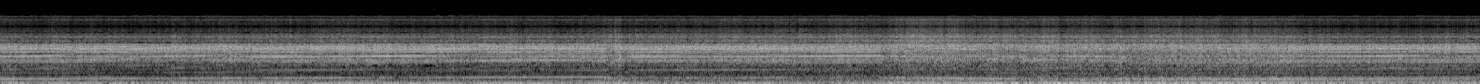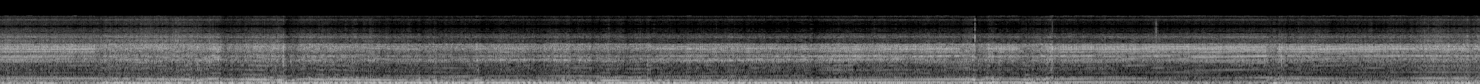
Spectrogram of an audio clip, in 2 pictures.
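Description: Westfield Megabusa's Suzuki Hayabusa four-cylinder motorcycle engine driven hard on track, its note climbing under acceleration, dropping about six seconds in, sinking low around the middle and then building again.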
